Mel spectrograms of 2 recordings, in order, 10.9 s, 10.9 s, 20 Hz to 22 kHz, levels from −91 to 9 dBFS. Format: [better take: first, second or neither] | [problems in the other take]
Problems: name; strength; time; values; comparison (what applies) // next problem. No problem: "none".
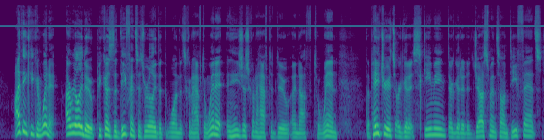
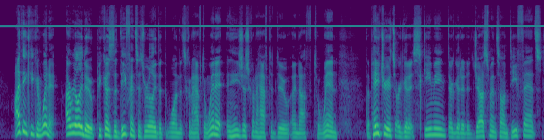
first | high-pitched whine; loud; throughout; 10 kHz, 9 dB below the speech; faint in the first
